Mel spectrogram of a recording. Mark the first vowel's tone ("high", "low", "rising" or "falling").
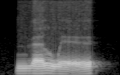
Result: rising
